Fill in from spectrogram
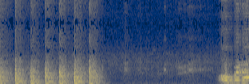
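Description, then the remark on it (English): Six heavy, evenly spaced thuds of men pounding on a wooden door, demanding that it be opened, loud, followed by a short pause before a man starts speaking. “Open up this door.”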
